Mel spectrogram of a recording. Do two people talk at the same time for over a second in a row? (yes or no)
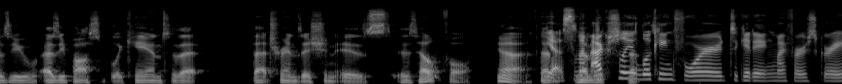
yes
